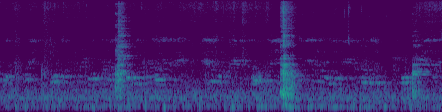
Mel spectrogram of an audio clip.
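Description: A metal lid goes onto a boiling pot of masala tea, with a few distinct clinks over a steady background and someone talking throughout.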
